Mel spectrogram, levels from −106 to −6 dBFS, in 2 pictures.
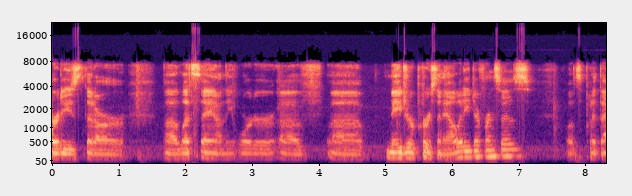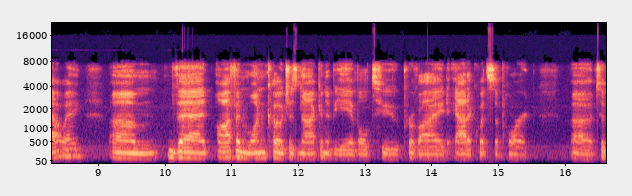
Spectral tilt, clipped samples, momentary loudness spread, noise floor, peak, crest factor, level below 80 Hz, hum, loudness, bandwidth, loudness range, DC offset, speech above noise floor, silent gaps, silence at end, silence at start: -1 dB/octave; under 0.1%; 18 LU; -45 dBFS; 0 dBFS; 18 dB; -68 dBFS; none; -15 LUFS; over 20 kHz; 3 LU; under 0.1%; 26 dB; none; 0 s; 0 s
